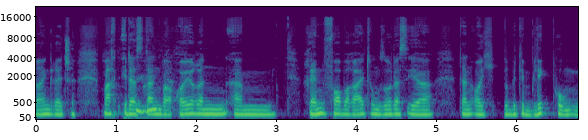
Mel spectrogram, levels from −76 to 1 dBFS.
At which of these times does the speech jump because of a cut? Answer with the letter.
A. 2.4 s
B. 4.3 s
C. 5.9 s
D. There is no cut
C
